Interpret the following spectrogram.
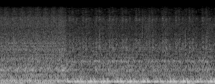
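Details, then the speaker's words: Subaru with freshly rebuilt engine on EJ207 block, first start: deep, steady low burble at an even idle with no knocks, ticks or hunting; oil pressure and coolant temp registering; normal idle, running great. "This is how it's running. It's running great."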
